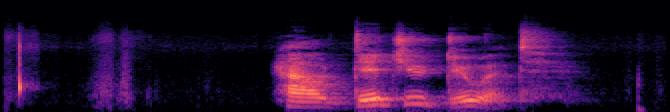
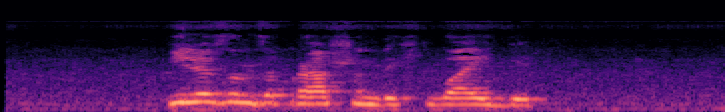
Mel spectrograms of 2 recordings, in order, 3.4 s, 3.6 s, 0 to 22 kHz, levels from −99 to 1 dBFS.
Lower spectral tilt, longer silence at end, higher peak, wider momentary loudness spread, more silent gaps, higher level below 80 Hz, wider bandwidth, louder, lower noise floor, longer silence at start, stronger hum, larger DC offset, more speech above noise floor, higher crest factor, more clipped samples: second, -2.5 dB/octave vs -8.5 dB/octave; second, 0.6 s vs 0.9 s; first, -8 dBFS vs -12 dBFS; first, 11 LU vs 7 LU; neither; second, -80 dBFS vs -58 dBFS; first, 10.5 kHz vs 6.8 kHz; second, -30 LUFS vs -25 LUFS; first, -80 dBFS vs -57 dBFS; first, 1.4 s vs 0.85 s; neither; neither; first, 51 dB vs 33 dB; first, 24 dB vs 14 dB; neither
